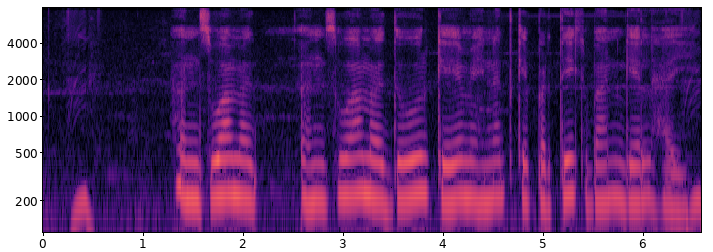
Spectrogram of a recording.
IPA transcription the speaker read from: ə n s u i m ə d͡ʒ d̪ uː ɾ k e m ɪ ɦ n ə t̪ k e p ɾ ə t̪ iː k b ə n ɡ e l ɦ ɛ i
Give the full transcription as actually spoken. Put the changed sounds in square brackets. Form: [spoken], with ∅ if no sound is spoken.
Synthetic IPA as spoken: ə n s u [a] m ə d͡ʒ d̪ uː ɾ k e m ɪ ɦ n ə t̪ k e p ɾ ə t̪ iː k b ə n ɡ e l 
